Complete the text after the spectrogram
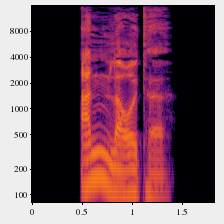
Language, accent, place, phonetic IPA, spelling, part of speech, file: German, Germany, Berlin, [ˈanˌlaʊ̯tə], Anlaute, noun, De-Anlaute.ogg
- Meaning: nominative/accusative/genitive plural of Anlaut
